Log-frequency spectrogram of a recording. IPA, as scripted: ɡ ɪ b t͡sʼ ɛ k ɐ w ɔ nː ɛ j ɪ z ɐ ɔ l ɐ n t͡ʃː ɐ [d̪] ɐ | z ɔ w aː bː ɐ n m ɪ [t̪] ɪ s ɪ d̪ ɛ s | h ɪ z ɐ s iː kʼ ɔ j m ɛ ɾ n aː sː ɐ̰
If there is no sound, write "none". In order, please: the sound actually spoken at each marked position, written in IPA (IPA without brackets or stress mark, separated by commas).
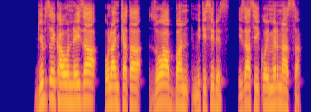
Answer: t̪, t̪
